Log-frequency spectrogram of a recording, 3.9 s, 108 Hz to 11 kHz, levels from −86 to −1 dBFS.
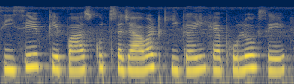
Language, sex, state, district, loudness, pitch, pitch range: Hindi, female, Jharkhand, Deoghar, -13 LUFS, 235 Hz, 230-260 Hz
